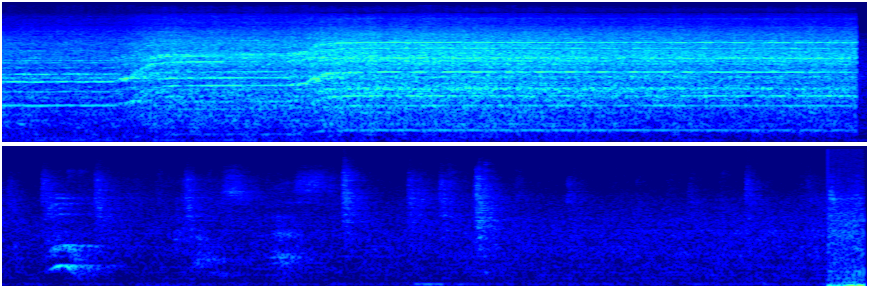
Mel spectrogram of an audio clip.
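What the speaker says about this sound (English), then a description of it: "I have to drill a hole right here." A power drill whirs steadily while boring a hole into a wall beside a light box, its pitch climbing as it spins up, then cutting off abruptly and leaving faint handling clicks.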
